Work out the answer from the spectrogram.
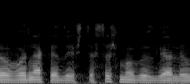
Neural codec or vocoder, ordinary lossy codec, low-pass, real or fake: none; Opus, 24 kbps; 7.2 kHz; real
